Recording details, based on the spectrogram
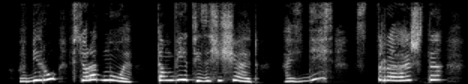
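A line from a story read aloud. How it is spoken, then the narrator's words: Squeaky voice. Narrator (Russian): пропищала Тлынья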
